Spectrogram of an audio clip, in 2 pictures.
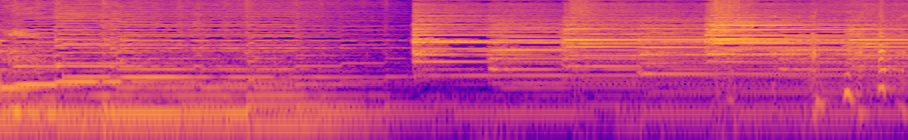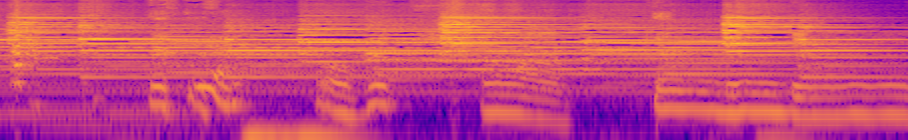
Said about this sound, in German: Was für ein Gamelan-Orchester. Ne? Nein, Glockenturm. Bitte Glockenturm.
